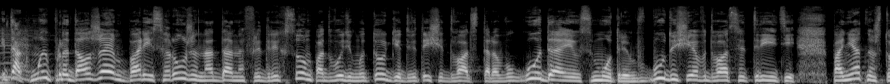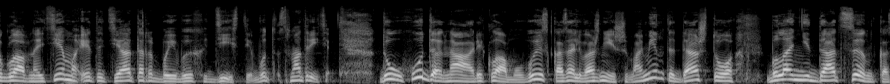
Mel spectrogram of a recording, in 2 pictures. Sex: female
